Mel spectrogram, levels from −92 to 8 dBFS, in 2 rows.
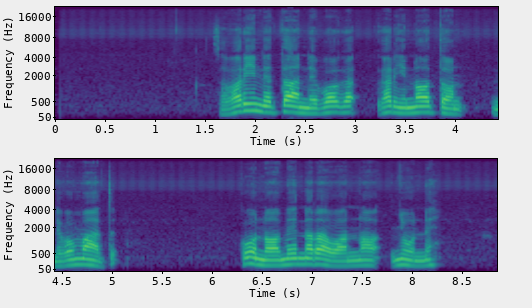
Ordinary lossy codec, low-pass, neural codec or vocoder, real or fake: none; none; none; real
